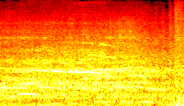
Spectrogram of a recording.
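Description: Action film trailer soundtrack playing: a wavering high tone held over a low steady rumble.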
